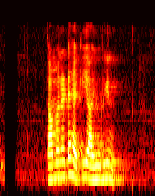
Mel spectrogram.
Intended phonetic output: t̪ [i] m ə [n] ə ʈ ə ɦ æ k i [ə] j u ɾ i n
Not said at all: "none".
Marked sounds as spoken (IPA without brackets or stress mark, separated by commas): a, n, a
